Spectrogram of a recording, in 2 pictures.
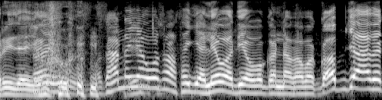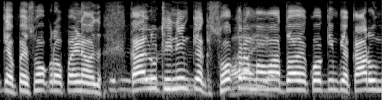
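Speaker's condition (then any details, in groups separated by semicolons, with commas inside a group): No condition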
